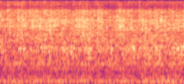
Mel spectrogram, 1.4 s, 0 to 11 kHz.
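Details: 1992 Jeep Cherokee idling with a deep, steady knock from low in the block and a misfire; rod knock suspected, knock felt at the bottom of the oil pan, engine to be replaced.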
